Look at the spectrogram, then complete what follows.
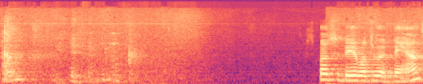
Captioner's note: laughter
